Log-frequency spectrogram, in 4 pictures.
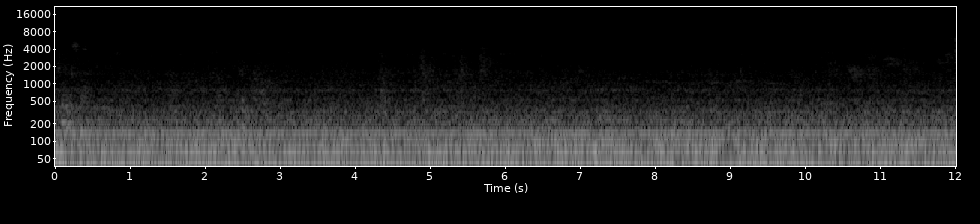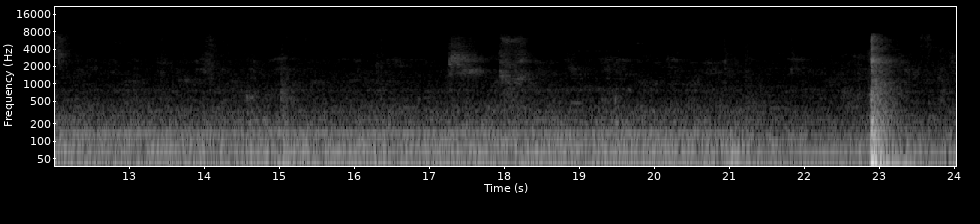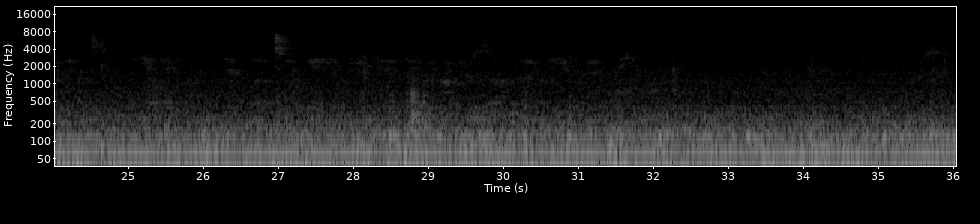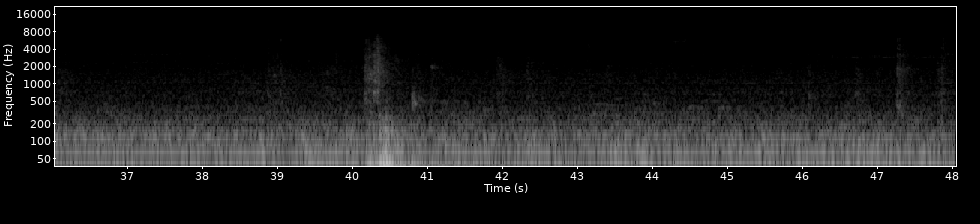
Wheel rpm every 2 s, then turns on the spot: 0, 0, 0, 0, 0, 0, 0, 0, 0, 0, 0, 0, 0, 0, 0, 0, 0, 0, 0, 0, 0, 0, 0, 0.
none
